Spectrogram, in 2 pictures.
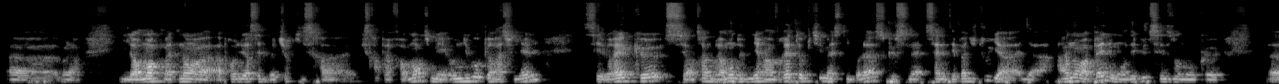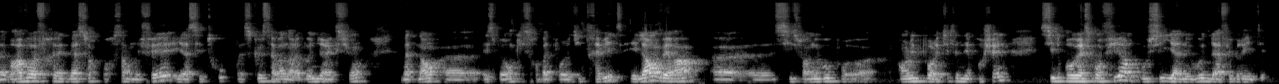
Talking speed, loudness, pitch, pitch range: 280 wpm, -23 LUFS, 130 Hz, 120-145 Hz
